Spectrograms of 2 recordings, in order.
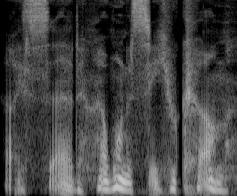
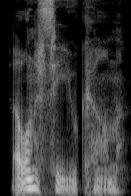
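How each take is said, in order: First: Low, gasped male demand; gasping. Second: Low, controlled male voice; low demand. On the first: Man repeats his demand to his lover, gasping. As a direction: push the repeat out through gasps. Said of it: "he gasped". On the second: Man makes a demand of his lover, low. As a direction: state it low and steady. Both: A narrator's reading.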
